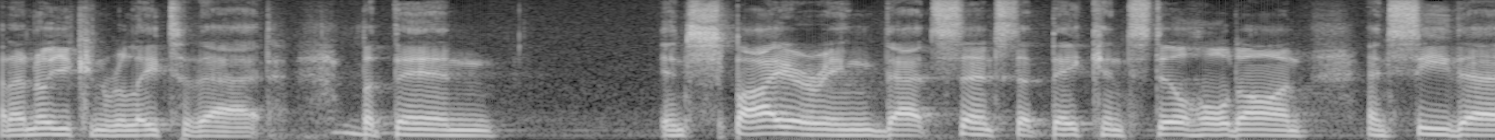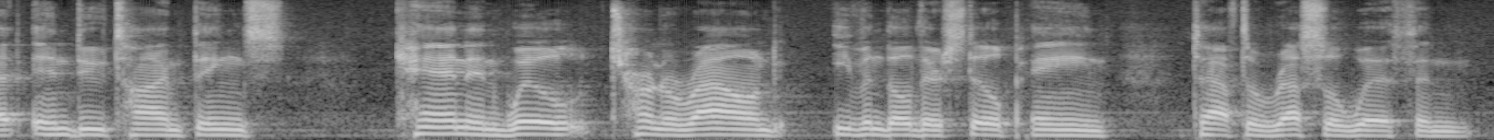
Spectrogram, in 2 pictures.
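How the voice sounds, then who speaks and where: A man from Tennessee co-hosting a faith-based podcast, speaking in an earnest, measured way. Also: mid-range voice, fairly even intonation, a bit bright, smooth. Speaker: podcast co-host.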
